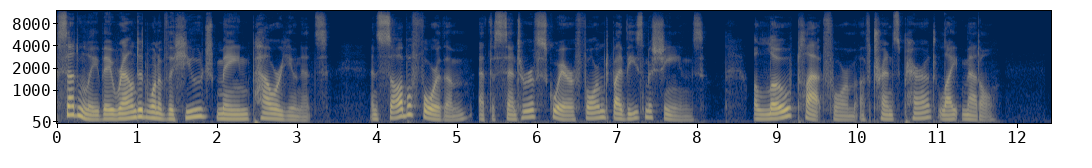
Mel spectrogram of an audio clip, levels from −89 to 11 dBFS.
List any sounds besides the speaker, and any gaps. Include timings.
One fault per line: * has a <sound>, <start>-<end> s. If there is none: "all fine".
all fine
